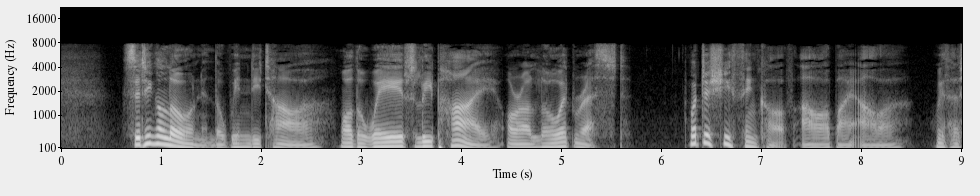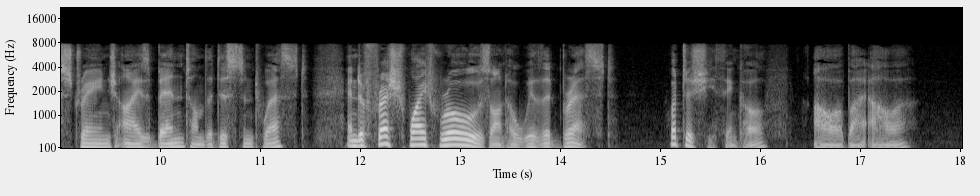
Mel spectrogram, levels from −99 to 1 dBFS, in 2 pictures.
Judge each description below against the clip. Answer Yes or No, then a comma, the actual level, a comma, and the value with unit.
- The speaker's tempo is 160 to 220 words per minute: Yes, average, 165 wpm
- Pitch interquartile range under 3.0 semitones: No, average, 5.3 semitones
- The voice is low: Yes, low, 105 Hz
